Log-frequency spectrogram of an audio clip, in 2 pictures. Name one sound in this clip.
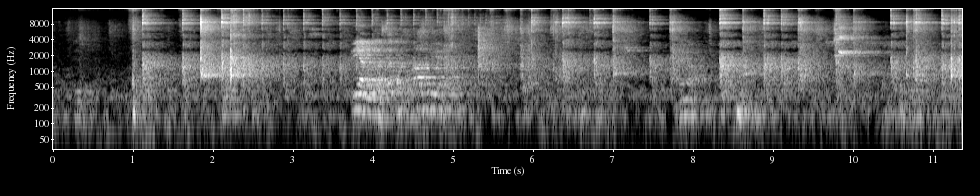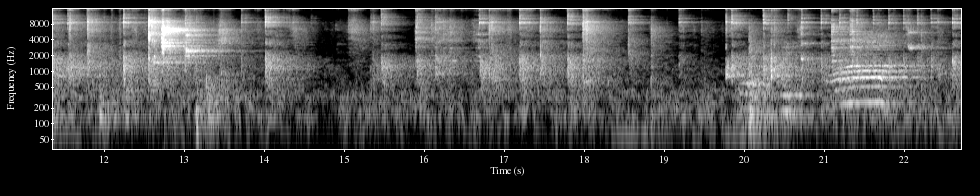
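Table tennis balls click rapidly on paddles and tables in an echoing hall.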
